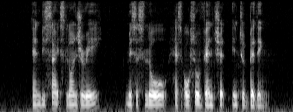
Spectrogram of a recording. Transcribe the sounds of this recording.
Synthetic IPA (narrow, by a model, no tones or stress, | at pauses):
ʔɛ̃nbisaɪdslɔ̃nd͡ʒəɹimɪsəslohɛsɔ̰lsovɛ̃nt͡ʃədɪ̃ntʰubɛdɪ̃ŋ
